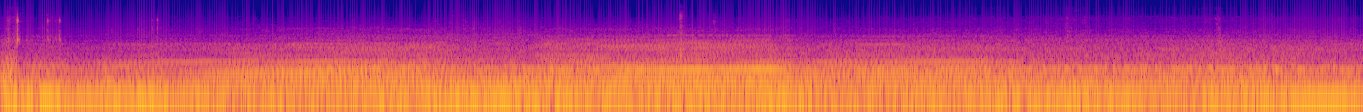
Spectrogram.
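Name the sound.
car engine revving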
